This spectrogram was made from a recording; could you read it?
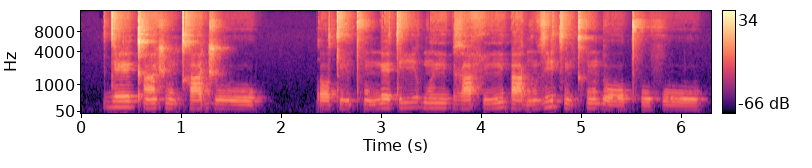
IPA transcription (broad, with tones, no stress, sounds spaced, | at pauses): d eː˦ kʼ ã˨˦ ʃ ũ˨ kʰ a˨˦ d͡ʒ uː˨ | ɾ ɔ˨ t ĩ˨ pʰ ũ˨ ŋ e˦˨ t iː˦ ɡʷ ĩ˦ | ɣ a˨ h ĩ˨˦ | a˨ ɡ ũ˨ z i˦ t͡s ĩ˨ kʰ ũ˦ ɗ oː˨ pʰ u˨ f uː˨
